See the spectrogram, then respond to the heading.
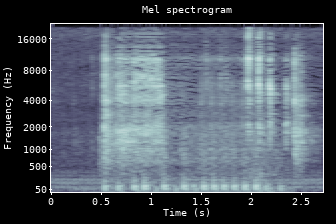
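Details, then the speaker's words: Honda Mega Pro Primus fitted with the correct KEH CDI; the shorted ignition-switch wire is not yet repaired: starter cranks, the engine catches in a few uneven low pops for about two seconds, then dies; hard starting despite having spark. "Ternyata meskipun sudah ganti CDI dan ada pengapiannya, tetapi saat dihidupkan susah ya."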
